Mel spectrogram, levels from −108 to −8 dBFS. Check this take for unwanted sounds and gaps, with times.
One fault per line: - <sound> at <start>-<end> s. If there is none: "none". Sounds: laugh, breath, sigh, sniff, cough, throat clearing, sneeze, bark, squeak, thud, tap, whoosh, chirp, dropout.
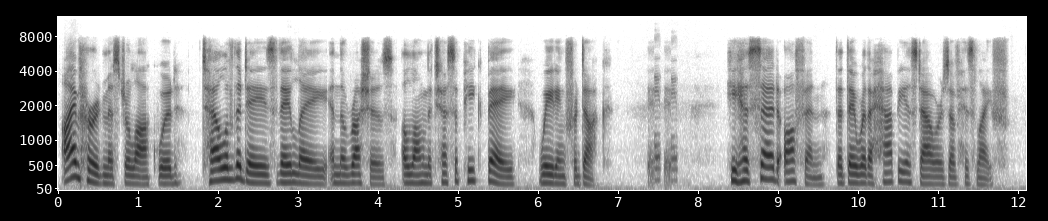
- laugh at 7.4-7.8 s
